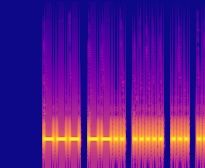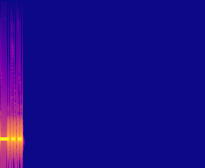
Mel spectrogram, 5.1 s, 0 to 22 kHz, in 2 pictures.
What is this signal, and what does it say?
Morse code, heard as a keyed tone, about 30 wpm, 700 Hz. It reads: OZ5SL
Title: DXCC-100 Call Signs - 5 Characters - Repeated 2x - 30wpm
